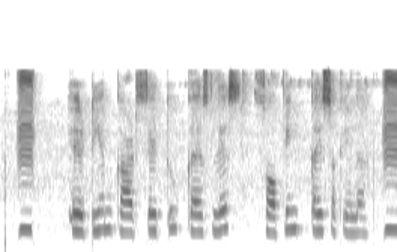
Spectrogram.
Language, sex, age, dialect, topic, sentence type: Bhojpuri, female, 25-30, Northern, banking, statement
